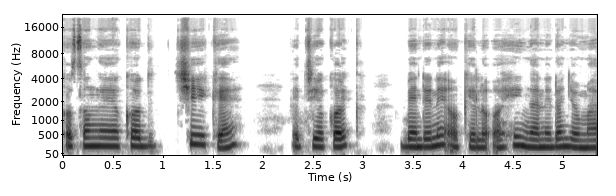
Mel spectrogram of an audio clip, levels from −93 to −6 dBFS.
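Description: Right after "e tiyo", at 2.79 to 2.81 s, there's a skip ahead: about a second of speech got dropped and the two sides butt together with no gap. Then from 3.03 to 5.32 s a jitter buffer speed-up kicks in, trimming tiny pitch-period slices to shed about a third of a second of backlog, so the speech runs 112% fast and sounds hurried at the same pitch.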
